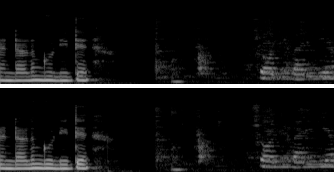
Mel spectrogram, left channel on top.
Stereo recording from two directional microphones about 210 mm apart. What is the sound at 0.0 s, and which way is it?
Speech, 10° right (ahead or behind).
